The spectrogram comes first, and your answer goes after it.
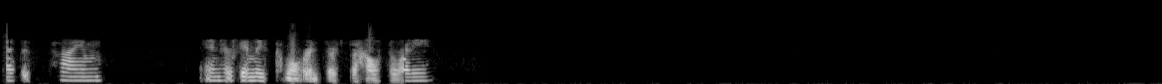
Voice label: Sheriff, scanner audio; SoutheastCenMesa; MCSO - EAST; Sheriff-EastCnty

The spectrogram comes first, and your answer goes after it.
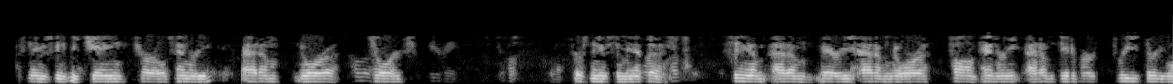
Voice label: Sheriff, scanner P25

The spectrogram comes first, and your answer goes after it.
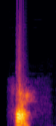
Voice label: Sheriff, scanner audio

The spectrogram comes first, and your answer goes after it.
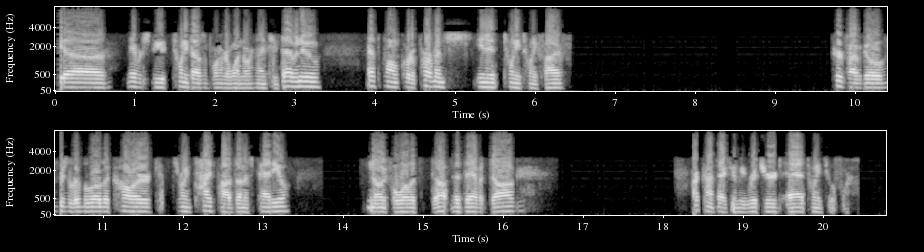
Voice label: Phoenix PD, scanner

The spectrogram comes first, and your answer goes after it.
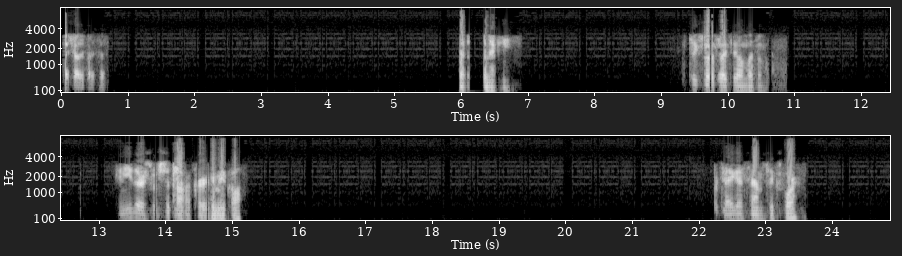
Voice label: Mesa Simulcast, MESA PD, scanner audio

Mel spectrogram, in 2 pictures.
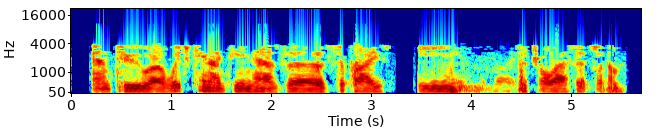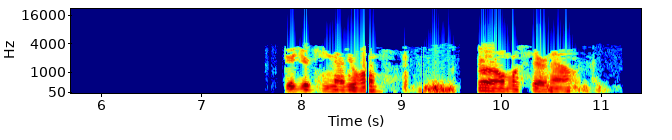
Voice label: Mutual Aid-Intersystem Interop B, scanner

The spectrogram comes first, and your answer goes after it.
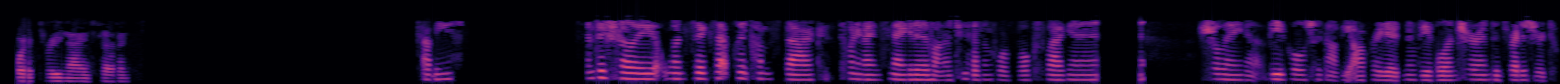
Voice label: Police Department, Dispatch; TOPAZ Regional Wireless Cooperative (TRWC) - Mesa Simulcast; 1 Fiesta Dispatch

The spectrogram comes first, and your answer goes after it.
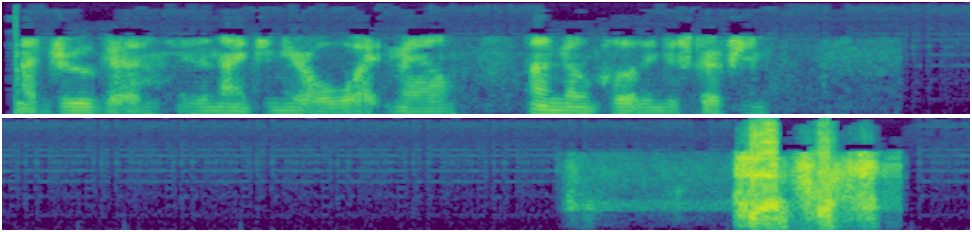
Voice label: South Scottsdale Sheriff, scanner audio

